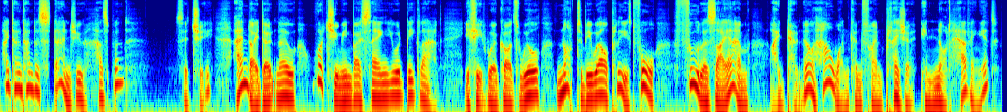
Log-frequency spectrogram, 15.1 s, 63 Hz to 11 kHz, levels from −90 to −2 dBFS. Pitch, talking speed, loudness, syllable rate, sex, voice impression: 125 Hz, 185 wpm, -18 LUFS, 4.5 syllables/s, male, masculine, adult-like, tensed, powerful, slightly bright, slightly soft, clear, cool, slightly intellectual, wild, lively, slightly kind, slightly light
